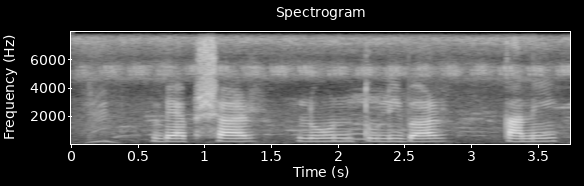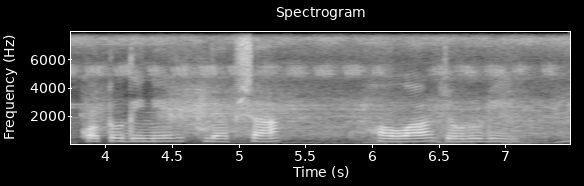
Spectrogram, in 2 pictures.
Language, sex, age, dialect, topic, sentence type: Bengali, female, 25-30, Rajbangshi, banking, question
